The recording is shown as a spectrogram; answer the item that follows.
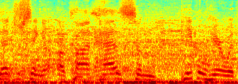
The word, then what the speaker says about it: Okot: from Kenya, and so they changed the way we pronounced her name. They wanted us to say it like they do, which is Okot, not Okot.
